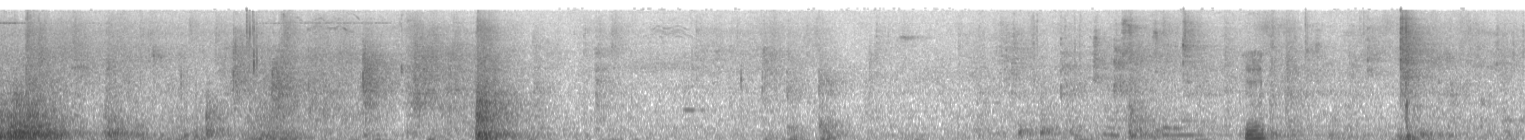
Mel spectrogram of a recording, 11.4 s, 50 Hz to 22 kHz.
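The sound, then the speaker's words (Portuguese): A door being opened during a committee meeting to let in a journalist waiting outside: a few sharp latch clicks and soft knocks spread over several seconds, with faint shuffling and low indistinct murmuring in the background. “Antes de passarmos ao ponto 2, peço que seja aberta a porta.”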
